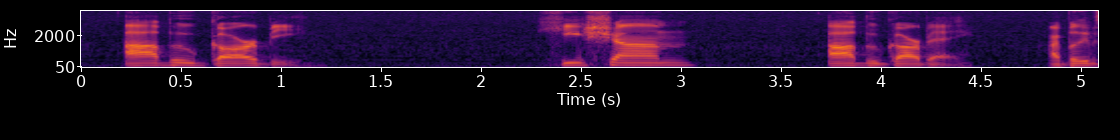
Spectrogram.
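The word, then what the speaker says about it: Abu Gharbie: Last name, Abu Garbe. Spelled A B U G H A R B I E. H.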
